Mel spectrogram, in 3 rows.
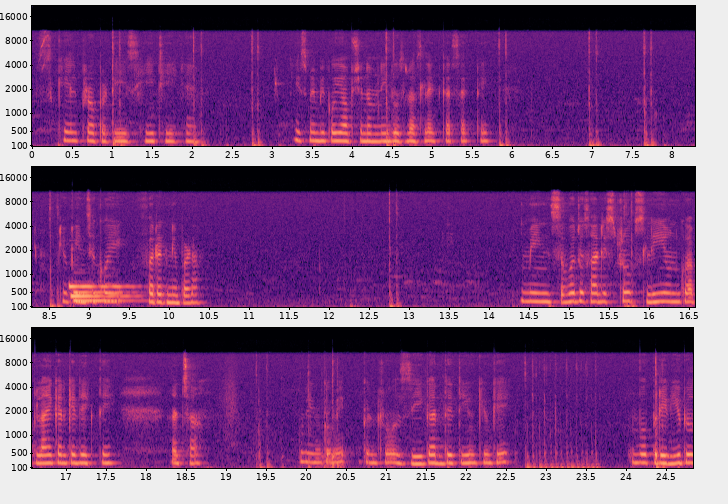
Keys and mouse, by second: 1.1 click, 12.9 click, 15.8 click, 19.5 click, 20.3 ctrl+z, 22.8 click.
